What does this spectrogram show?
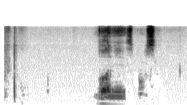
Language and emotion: Russian, neutral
